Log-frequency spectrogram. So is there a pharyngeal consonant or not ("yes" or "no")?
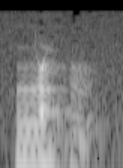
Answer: no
